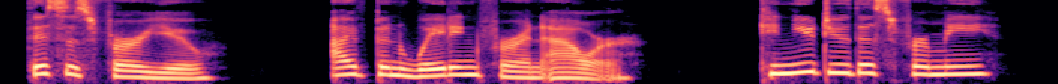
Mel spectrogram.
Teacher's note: In each sentence, for is likely to be short and unstressed. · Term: weak word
